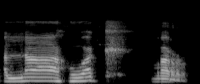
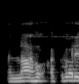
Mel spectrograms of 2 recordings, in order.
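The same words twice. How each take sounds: First: Slow "Akbar" with a flowing airy K before "bar"; hams on kaf. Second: Said in the usual way. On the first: Shown as a demonstration. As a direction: stretch "Allahu", release breath on the K of "Akbar". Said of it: "a little bit flowing". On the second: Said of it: "is not Allahu Akbar".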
